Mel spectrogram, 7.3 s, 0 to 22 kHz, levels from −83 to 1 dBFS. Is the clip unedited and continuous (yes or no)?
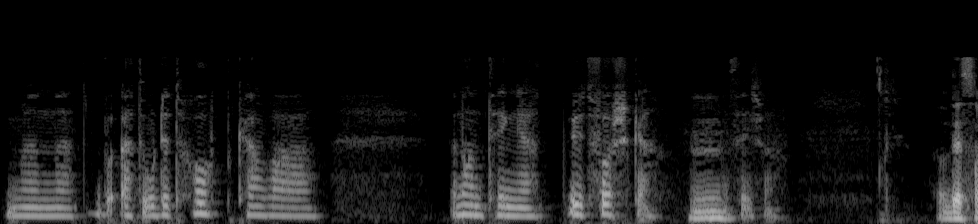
no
